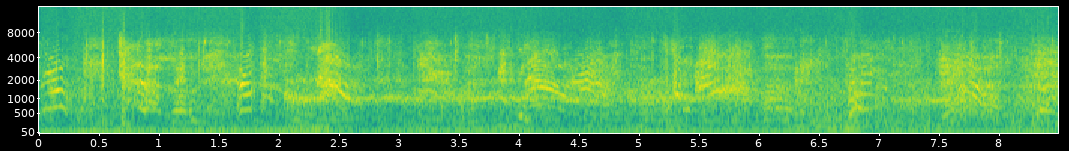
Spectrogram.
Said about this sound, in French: Des voitures qui freinent.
